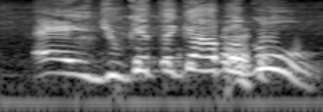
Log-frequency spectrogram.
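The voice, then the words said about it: Put-on Sopranos-style Italian-American accent. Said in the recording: “they look like they stumbled off the Sopranos ... that classic Argentinian accent.”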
